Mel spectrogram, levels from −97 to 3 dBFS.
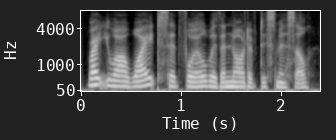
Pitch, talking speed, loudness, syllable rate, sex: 185 Hz, 275 wpm, -18 LUFS, 7.3 syllables/s, female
